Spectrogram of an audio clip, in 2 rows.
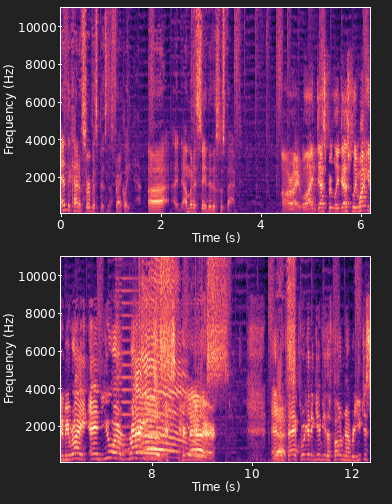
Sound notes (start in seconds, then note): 8.2 shouting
